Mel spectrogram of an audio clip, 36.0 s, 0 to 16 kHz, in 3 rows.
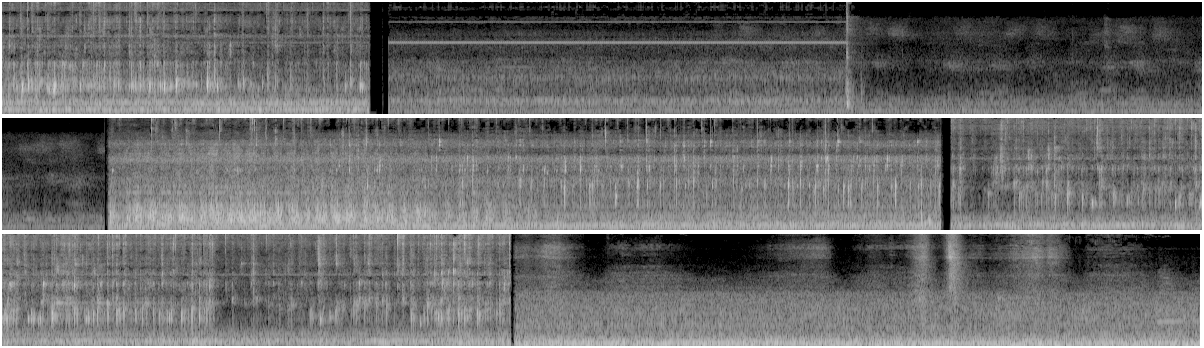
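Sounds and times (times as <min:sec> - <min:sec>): water streaming into a mug: 0:00.0 - 0:03.8, 0:13.1 - 0:29.1
low steady hum: 0:00.0 - 0:35.9.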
